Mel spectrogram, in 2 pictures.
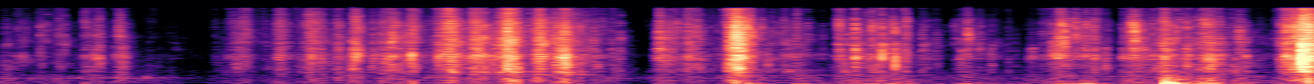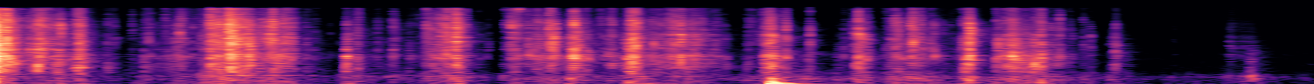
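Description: Clear plastic wrapper of a trading-card pack being torn open and peeled off by hand, with faint, irregular crinkling and crackling. A couple of soft, low knocks come about halfway through and again near the end.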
